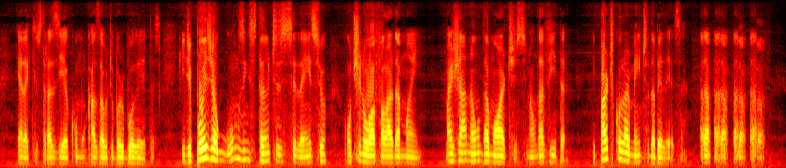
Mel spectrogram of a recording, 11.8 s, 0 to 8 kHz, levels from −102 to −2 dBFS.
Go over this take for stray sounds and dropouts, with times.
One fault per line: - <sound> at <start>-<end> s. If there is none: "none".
- laugh at 10.5-11.5 s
